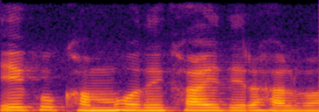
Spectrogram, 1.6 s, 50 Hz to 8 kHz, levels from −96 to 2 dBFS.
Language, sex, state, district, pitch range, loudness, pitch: Bhojpuri, female, Uttar Pradesh, Ghazipur, 190-210 Hz, -17 LUFS, 195 Hz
